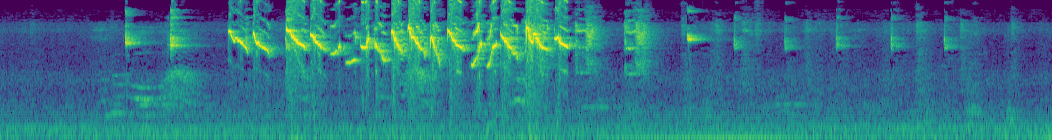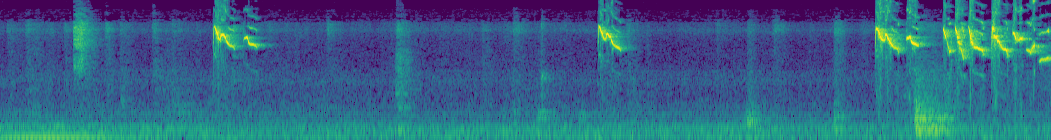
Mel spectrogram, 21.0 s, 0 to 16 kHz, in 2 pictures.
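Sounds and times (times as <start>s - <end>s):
bird high chirps: 1.2s - 9.6s, 12.6s - 13.2s, 16.5s - 16.8s, 19.3s - 21.0s
bird sharp downward notes: 2.3s - 5.8s, 19.3s - 21.0s.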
